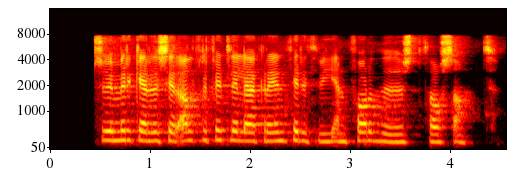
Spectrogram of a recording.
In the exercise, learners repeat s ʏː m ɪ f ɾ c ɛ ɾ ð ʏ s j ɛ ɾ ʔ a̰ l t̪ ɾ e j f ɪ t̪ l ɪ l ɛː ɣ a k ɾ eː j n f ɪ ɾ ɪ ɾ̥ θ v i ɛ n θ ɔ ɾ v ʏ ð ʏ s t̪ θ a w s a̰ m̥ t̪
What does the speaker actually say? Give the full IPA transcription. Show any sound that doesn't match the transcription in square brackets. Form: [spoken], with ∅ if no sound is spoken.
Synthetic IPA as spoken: s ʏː m ɪ [∅] ɾ c ɛ ɾ ð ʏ s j ɛ ɾ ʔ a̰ l t̪ ɾ e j f ɪ t̪ l ɪ l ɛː ɣ a k ɾ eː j n f ɪ ɾ ɪ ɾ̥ θ v i ɛ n [f] ɔ ɾ [ð] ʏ ð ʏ s t̪ θ a w s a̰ m̥ t̪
